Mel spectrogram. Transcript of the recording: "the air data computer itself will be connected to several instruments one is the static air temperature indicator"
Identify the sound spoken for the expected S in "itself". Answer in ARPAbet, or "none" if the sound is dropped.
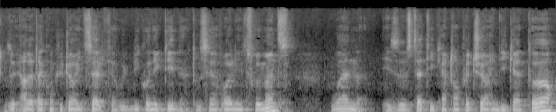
S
